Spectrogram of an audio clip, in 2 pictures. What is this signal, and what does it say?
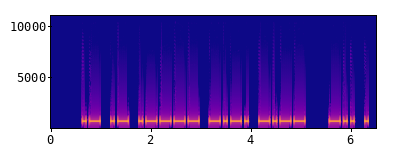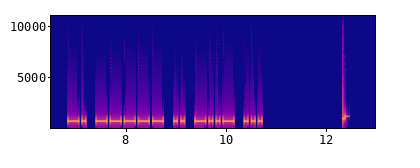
Morse code, heard as a keyed tone, about 17 wpm, 700 Hz. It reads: AA1CY DE N0IXS
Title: USA Callsign DE Callsign - 5 Characters - 17wpm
